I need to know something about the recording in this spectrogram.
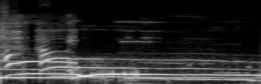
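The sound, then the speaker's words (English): A person imitates a wolf howl for a radio show segment sponsored by Howling for Wolves: a single loud, sustained wail that slides up briefly at the start and then holds a steady, slightly wavering pitch. “Howl! Good howler. Howler. He howls well.”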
